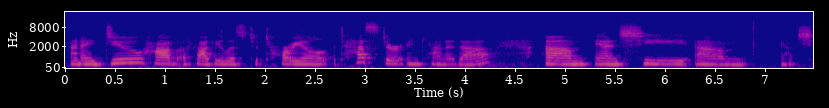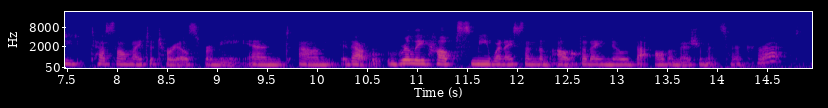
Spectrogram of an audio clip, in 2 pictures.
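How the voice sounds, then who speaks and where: A middle-aged woman, German her first language, chatting to viewers in a casual live stream from a bright living room, with many ums and restarts. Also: mid-range voice, measured pace. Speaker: papercraft demonstrator hosting a live stream.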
